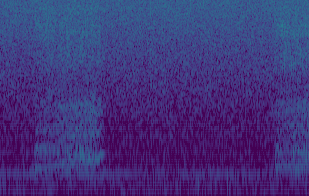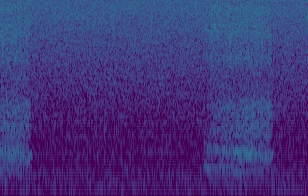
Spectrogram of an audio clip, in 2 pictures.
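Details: Sleeping domestic cat named Felix snores in slow rhythm, a rough breathy rasp roughly every three and a half seconds with a faint whistle inside each breath, while a constant electrical-sounding hum runs underneath.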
